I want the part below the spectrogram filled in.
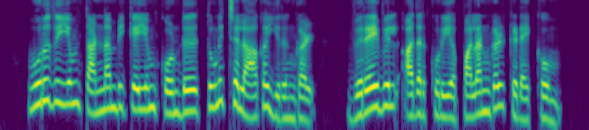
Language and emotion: Tamil, neutral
